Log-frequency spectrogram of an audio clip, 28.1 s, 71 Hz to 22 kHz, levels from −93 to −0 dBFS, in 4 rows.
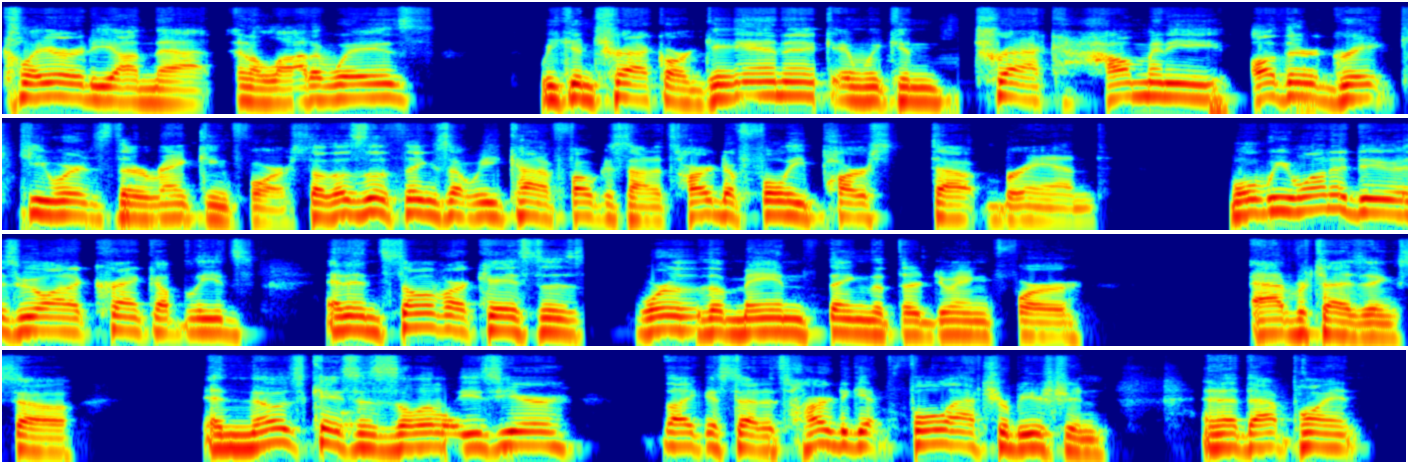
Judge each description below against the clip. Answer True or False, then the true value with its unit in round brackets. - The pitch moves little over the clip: False (3.3 semitones)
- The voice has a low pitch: False (150 Hz)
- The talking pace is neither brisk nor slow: True (190 wpm)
